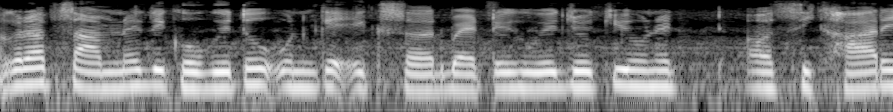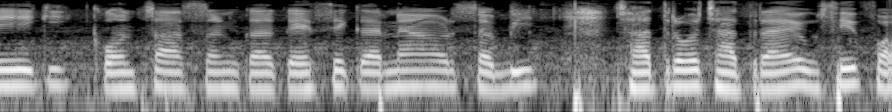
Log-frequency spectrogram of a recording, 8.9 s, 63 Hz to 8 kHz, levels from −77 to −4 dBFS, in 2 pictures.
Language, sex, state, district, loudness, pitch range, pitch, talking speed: Hindi, female, Delhi, New Delhi, -15 LUFS, 175-195 Hz, 180 Hz, 210 wpm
